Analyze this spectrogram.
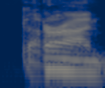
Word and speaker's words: Caron: Caron.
